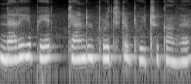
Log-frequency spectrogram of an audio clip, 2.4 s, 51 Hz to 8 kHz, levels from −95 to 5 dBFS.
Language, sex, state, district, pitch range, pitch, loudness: Tamil, female, Tamil Nadu, Nilgiris, 225-255 Hz, 240 Hz, -14 LUFS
